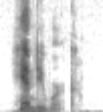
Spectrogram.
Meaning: 1. Work done by the hands 2. A handmade object; a handicraft 3. Work done personally 4. The result of personal efforts
- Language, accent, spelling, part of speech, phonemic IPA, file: English, US, handiwork, noun, /ˈhændiˌwɝk/, En-us-handiwork.ogg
